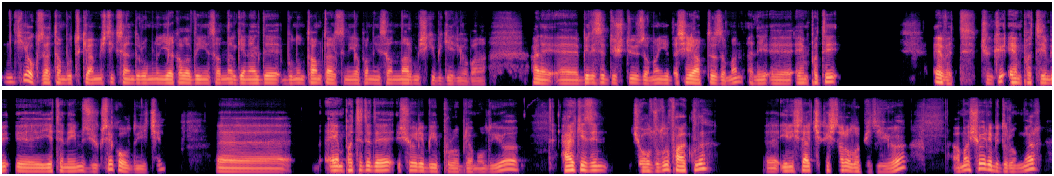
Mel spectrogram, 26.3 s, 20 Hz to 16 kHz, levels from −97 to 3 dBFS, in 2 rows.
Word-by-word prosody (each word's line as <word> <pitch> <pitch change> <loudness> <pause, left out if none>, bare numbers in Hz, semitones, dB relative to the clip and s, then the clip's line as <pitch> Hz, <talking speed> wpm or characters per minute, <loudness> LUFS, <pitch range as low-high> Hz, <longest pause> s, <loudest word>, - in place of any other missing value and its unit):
Ki 200 +8 -2
yok - - +4
zaten 120 -1 0
bu 120 - -3
tükenmişlik 120 +2 0
sendromunun 120 -1 -1
yakaladığı 120 0 +1
insanlar 115 +1 -3
genelde 115 0 0
bunun 115 +2 -6
tam 125 0 +2
tersini 115 -1 -1
yapan 115 +2 -5
insanlarmış 110 0 -2
gibi 95 -3 -9
geliyor 90 -1 -8
bana. 90 0 -10 0.6
Hani, 120 -3 +3
eee, 105 0 -2
birisi 125 -1 +1
düştüğü 120 +1 -1
zaman 110 0 -2
ya 115 -3 -4
da - - -2
şey 130 -1 +6
yaptığı 115 +1 +3
zaman 110 +8 -3
hani, 105 0 -7
eee, 105 -2 -3
empati 130 +5 0 1.2
Evet, - - +1
çünkü - - 0
empati 125 -2 +1
bi 130 - -1
eee, 125 - -1
yeteneğimiz 115 +2 -1
yüksek 145 +11 0
olduğu 95 -4 0
için, 125 - -2 0.6
eee, 100 -3 -2 0.4
empatide 135 +1 +2
de 135 +2 +5
şöyle 125 -5 +1
bir 110 -2 -1
problem 95 -2 -7
oluyor: 125 - -2 0.5
Herkesin 140 -1 +5 0.4
yolculuğu 120 +6 +1
farklı, 160 +7 +4 0.7
ııı, 105 0 -3
inişler, 125 +2 +3
çıkışlar 140 +1 +2
olabiliyor 115 - -2 0.6
ama 155 +1 0
şöyle 180 -2 +5
bir 120 - -4
durum 105 +2 -5
var. 180 +3 +1
120 Hz, 135 wpm, -23 LUFS, 105-130 Hz, 1.2 s, şey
